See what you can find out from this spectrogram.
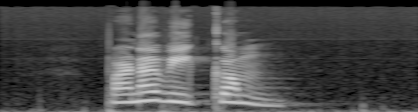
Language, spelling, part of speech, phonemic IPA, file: Tamil, பணவீக்கம், noun, /pɐɳɐʋiːkːɐm/, Ta-பணவீக்கம்.ogg
- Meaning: inflation (general rise in prices of goods and services or an increase in cost of living)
